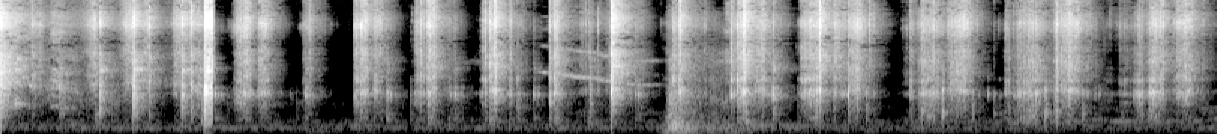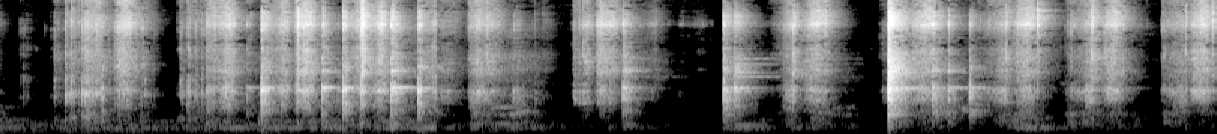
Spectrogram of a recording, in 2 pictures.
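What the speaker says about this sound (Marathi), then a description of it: "दोन वैशाली टमाटे दोन बारीक कापून घ्यायचं आहे आता ही बारीक कापून घेऊ आपण" Knife finely chopping tomatoes on a board, a steady run of sharp, close, rapid chops with short pauses between bursts, no talking over it.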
